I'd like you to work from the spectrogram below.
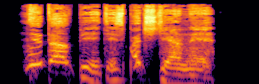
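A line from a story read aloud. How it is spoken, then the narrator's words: Hoarse cracked voice. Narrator (Russian): Сиплым натреснутым голосом попросил он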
